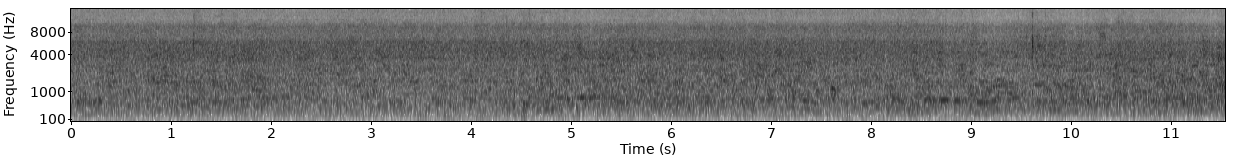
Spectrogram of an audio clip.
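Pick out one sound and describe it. Many men chant together.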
